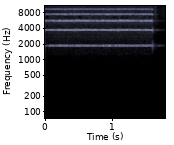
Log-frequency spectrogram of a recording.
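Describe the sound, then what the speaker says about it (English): Sustained high string pad from the Purity plugin, played slow up around C7, holding steady bright tones alone for about a second and a half before cutting off. "those, I played them up here in the C7s, and those by themselves sound like this."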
